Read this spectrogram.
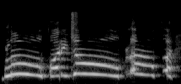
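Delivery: playful imitation of a quarterback call; quarterback cadence. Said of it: "quarterback does his K-ins".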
